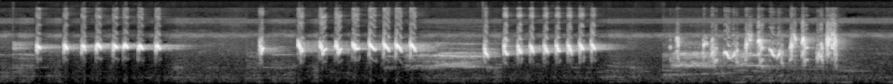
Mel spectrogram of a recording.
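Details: Wild-style Sooty-headed bulbul song played to make caged bulbuls sing back: three long, even runs of rapid chirps separated by brief pauses, ending in a loud, jumbled, warbling flourish.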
